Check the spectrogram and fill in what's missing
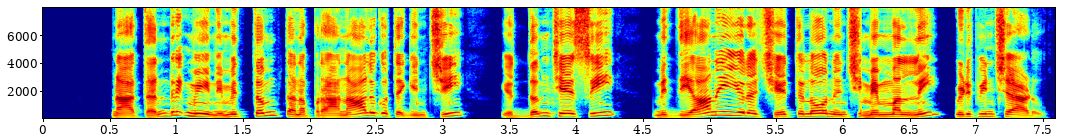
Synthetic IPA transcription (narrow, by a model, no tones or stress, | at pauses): naːt̪ɐnɖɾimiːnimit̪ːɐmt̪ɐnɐpɾaːnaːlɐk̬ut̪ɐɡiɲt͡ʃi | jud̪ʱːɐmt͡ʃe̞ːsi | mid̪ʱjaːniːjulɐt͡ʃe̞ːt̪ilo̞ːnuɲt͡ʃimimːɐlniʋiɽip̬iɲt͡ʃaːɽṵ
